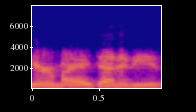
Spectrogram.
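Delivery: ordinary delivery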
